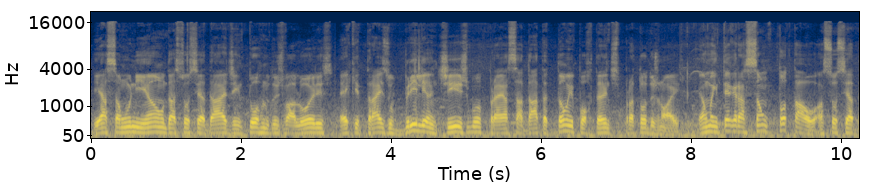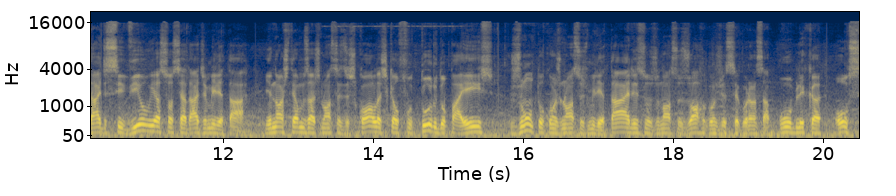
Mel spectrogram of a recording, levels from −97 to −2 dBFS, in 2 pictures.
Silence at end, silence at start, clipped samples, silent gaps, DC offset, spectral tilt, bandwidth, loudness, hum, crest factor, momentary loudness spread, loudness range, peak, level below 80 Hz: 0 s; 0 s; under 0.1%; none; under 0.1%; -6.5 dB/octave; 17 kHz; -16 LUFS; none; 12 dB; 6 LU; 2 LU; -4 dBFS; -34 dBFS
